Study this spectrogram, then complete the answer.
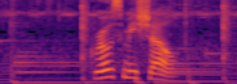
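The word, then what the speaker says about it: Gros Michel: Wait, let me see how you pronounce. Gross Michel.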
